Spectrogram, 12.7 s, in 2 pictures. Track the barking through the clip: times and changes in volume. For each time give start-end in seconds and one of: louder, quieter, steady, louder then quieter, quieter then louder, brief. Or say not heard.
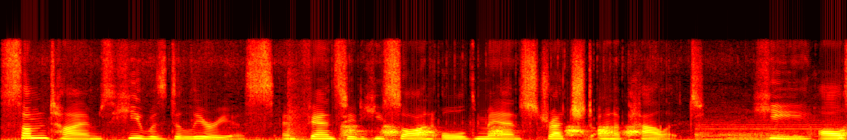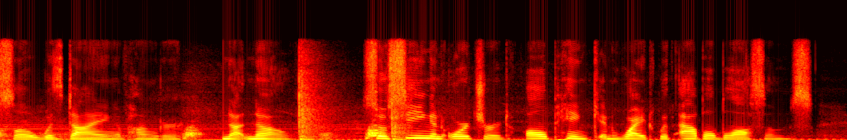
2.5-9.2 quieter then louder.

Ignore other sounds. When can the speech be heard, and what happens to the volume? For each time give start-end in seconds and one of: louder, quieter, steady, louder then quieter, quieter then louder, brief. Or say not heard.
0.0-12.6 steady.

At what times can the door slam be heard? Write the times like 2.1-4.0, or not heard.
2.1-2.6, 8.6-9.4.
